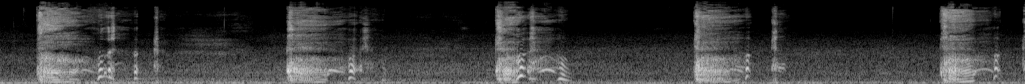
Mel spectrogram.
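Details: Sick young woman, woken ill with a sore throat, in a violent coughing fit after leaving class, gasping: five harsh bouts about every two seconds, each a burst of several coughs; persistent coughing fit, tagged dry cough.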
